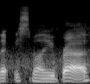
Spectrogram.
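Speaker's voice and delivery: ordinary talk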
